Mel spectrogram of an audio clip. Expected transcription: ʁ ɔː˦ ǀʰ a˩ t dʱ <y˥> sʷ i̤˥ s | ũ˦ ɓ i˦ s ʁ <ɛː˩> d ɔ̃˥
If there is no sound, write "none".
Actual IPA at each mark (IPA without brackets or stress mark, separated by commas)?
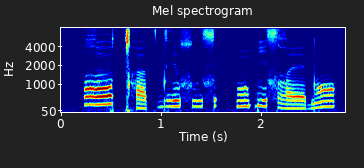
ɪ˥, ɛː˩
